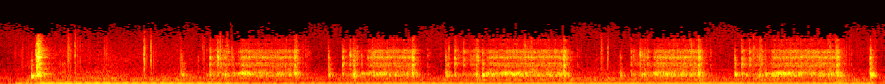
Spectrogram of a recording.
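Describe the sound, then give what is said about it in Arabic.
A telephone being picked up and dialled at home: a few clicks and handling knocks at first, then several evenly spaced buzzing tone bursts, each lasting about a second, with short gaps between them. “طب اديني التليفون”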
